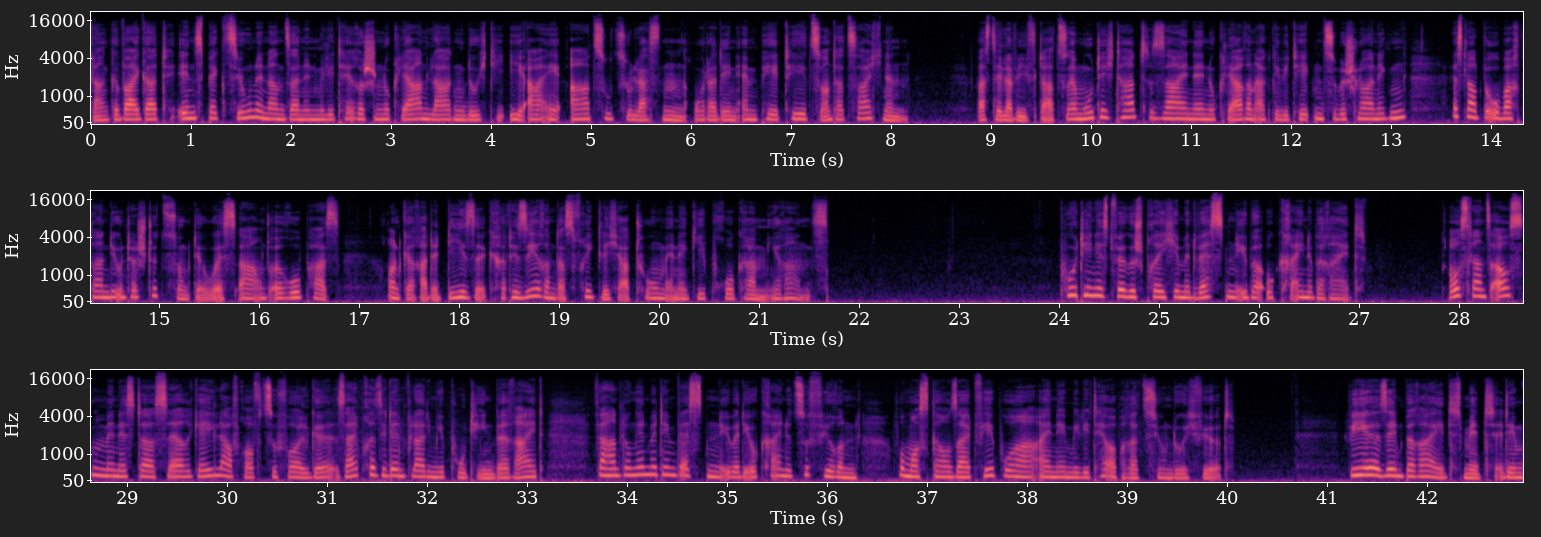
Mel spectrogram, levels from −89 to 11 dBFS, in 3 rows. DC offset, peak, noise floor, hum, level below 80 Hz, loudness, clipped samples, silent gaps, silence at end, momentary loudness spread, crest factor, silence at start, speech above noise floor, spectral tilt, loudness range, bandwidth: under 0.1%; -4 dBFS; -52 dBFS; none; -48 dBFS; -22 LUFS; under 0.1%; none; 0 s; 8 LU; 18 dB; 0 s; 30 dB; -4.5 dB/octave; 4 LU; over 20 kHz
